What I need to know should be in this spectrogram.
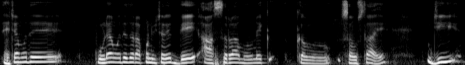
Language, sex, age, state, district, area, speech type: Marathi, male, 60+, Maharashtra, Raigad, urban, spontaneous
